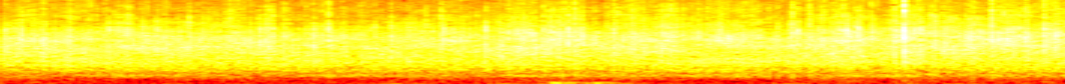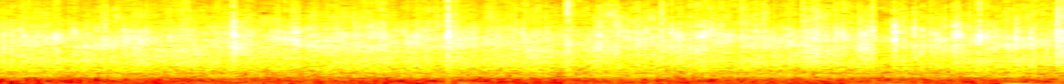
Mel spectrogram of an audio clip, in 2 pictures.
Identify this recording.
Lots of marbles.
